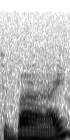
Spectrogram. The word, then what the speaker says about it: zwei: zwei. 요것도 I 발음이죠.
